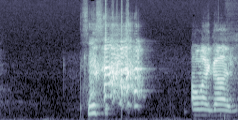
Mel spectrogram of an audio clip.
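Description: A young woman laughs over a phone call.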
